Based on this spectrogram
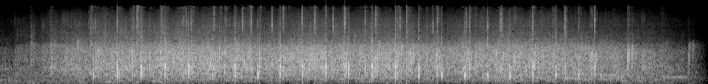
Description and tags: This recording was taken during a performance at the Colorado Symphony on January 28th (2017). Check out the other sounds of this nature in the "Applause" pack - there's lot's more of many varieties to see! Recorded with a black Sony IC voice recorder.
